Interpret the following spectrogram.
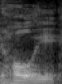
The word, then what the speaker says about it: Holi: I believe the game is pronounced Holi.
